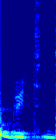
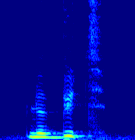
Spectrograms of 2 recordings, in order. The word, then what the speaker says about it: but: La préposition afin de a comme synonyme pour ou dans le but de. Dans le sud de la France, on prononce le T, le but. Au Québec, par exemple, on ne le prononce pas, le but.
